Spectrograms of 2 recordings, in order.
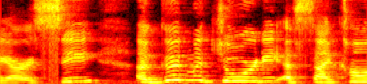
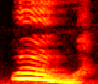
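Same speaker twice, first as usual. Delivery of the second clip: excited whoop; 10 semitones higher, 8 dB louder than usual. Real, not acted. Pre-workout rush.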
